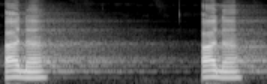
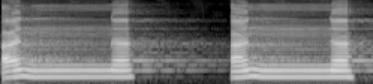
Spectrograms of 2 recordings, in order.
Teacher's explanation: Anna ditahan, ditekan selama sepanjang 2 harokat, lalu didengungkan. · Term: tasdid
